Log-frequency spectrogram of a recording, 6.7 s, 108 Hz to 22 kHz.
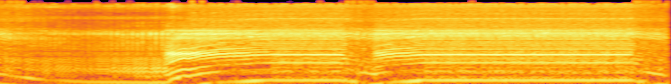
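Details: Craftsman 27cc two-stroke string trimmer, made January 2013 and obtained free, on a start-up test after an earlier sudden stall: it buzzes at idle, revs up cleanly, dips briefly and picks straight back up; runs steadily and sounds pretty good, though it is smoking.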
